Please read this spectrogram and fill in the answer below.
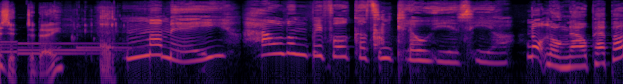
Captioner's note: snorts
